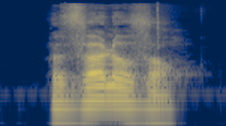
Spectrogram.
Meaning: vol-au-vent (puff pastry with a hole)
- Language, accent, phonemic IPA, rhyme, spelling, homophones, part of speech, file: French, France, /vɔ.lo.vɑ̃/, -ɑ̃, vol-au-vent, vols-au-vent, noun, LL-Q150 (fra)-vol-au-vent.wav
